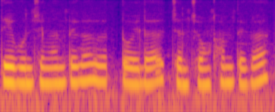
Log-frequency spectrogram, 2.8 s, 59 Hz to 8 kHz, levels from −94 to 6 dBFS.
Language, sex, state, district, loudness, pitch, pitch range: Wancho, female, Arunachal Pradesh, Longding, -17 LUFS, 210 Hz, 205-225 Hz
